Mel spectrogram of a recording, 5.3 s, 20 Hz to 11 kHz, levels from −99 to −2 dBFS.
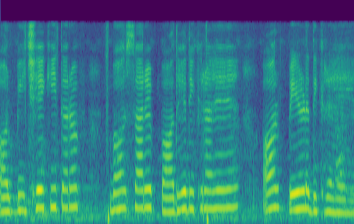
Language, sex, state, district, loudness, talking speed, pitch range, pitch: Hindi, female, Punjab, Fazilka, -16 LUFS, 170 wpm, 220-265 Hz, 255 Hz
